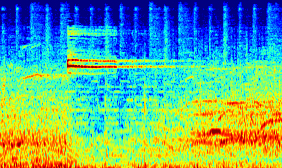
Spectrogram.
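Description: Football stadium crowd noise, with a short high-pitched referee's whistle blast about a second in.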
